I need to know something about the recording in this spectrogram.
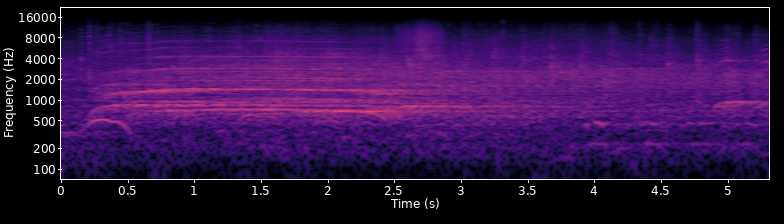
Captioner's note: audience applauding and cheering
